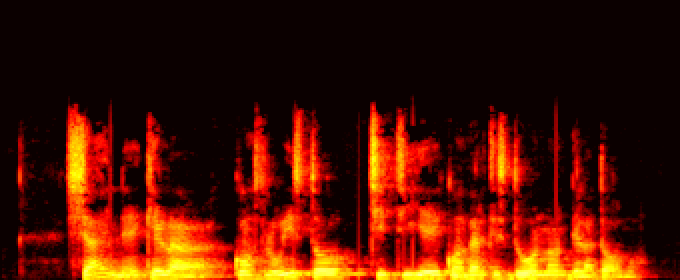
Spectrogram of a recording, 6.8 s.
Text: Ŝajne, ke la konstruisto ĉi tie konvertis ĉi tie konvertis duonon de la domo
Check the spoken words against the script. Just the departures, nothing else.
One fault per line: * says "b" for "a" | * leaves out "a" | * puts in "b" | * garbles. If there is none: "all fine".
* leaves out "ĉi tie konvertis"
